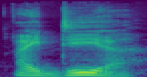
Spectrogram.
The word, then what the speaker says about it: idea: And that's why the natural pronunciation of this word is idea.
